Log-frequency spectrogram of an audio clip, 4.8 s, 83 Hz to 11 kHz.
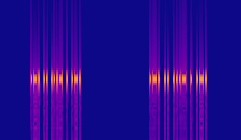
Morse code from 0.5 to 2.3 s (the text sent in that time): RIVER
